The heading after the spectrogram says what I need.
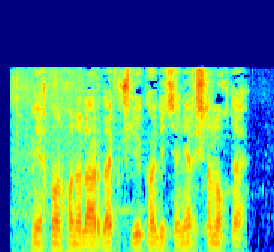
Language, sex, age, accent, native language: Uzbek, male, 18-24, Qashqadaryo, Uzbek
